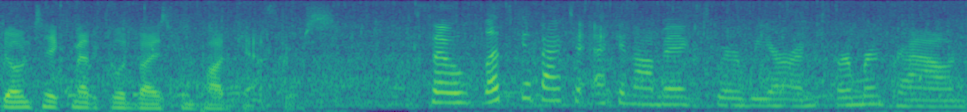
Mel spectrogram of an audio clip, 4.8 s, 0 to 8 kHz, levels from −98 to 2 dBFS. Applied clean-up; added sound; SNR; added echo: none; Chatter / Stream; 8 dB; none.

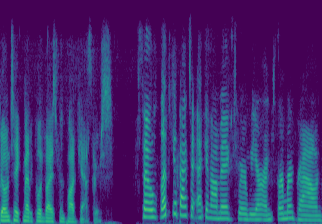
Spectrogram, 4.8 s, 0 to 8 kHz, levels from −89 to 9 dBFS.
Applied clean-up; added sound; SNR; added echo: neural mask model Resemble Enhance denoiser.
